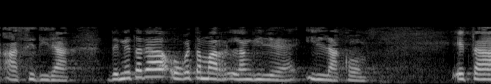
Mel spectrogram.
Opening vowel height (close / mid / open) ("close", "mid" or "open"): open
